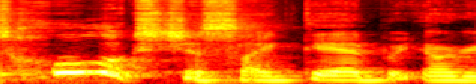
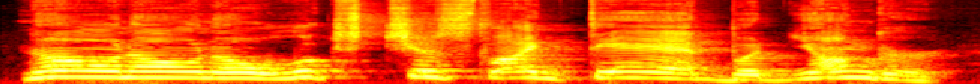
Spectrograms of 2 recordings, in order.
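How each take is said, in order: First: Said in the usual way. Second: Higher pitched eager insisting, drawn out on like Dad; lightly voiced son pressing his point; insistent correction.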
